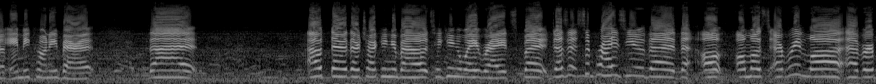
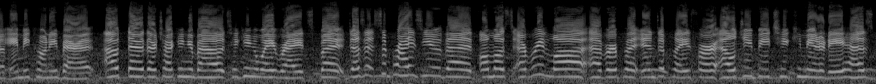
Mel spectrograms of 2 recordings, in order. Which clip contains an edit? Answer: second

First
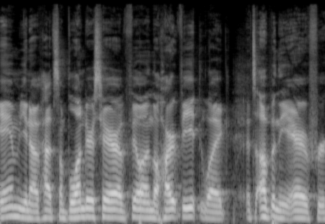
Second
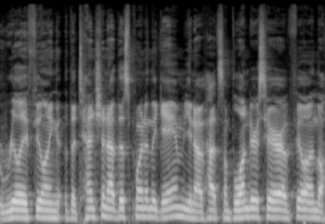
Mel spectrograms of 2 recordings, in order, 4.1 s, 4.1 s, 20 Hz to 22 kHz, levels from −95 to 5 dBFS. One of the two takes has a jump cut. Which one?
first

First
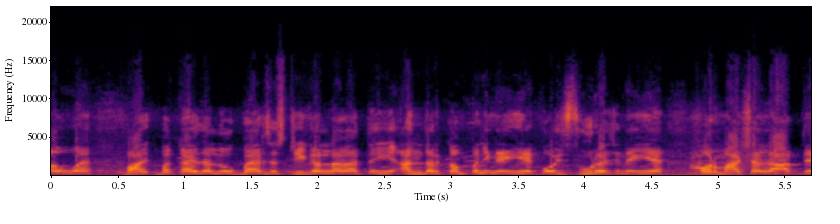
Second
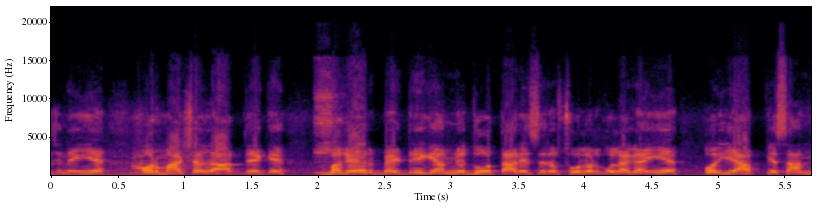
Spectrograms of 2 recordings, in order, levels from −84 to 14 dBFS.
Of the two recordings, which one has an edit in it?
first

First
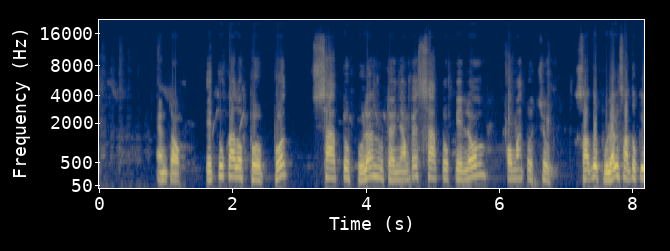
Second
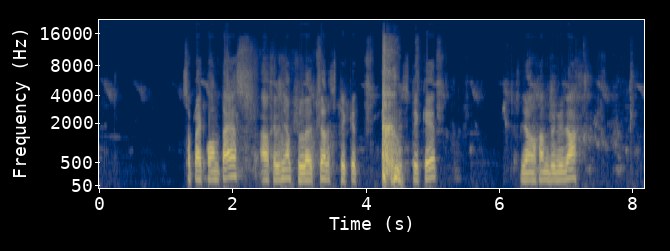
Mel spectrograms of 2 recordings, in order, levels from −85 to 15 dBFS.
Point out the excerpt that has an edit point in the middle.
first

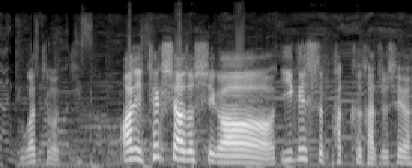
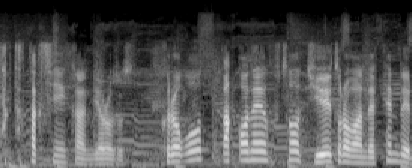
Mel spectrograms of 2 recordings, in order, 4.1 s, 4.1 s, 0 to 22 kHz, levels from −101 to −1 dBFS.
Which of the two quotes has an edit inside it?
first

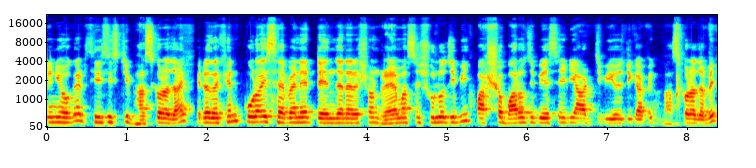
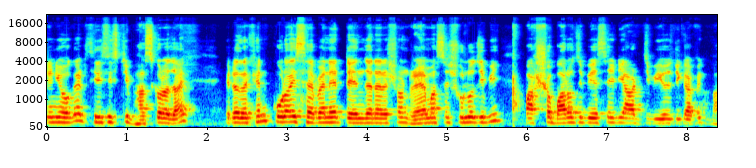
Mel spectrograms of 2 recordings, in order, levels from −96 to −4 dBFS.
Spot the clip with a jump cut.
first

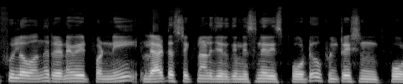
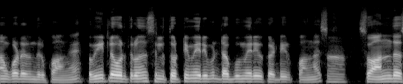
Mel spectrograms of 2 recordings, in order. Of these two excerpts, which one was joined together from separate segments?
second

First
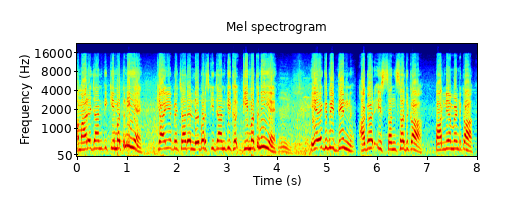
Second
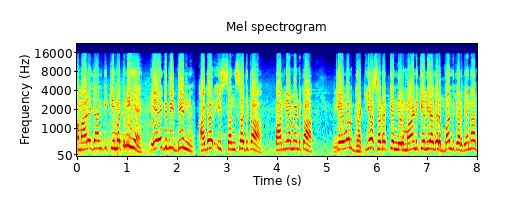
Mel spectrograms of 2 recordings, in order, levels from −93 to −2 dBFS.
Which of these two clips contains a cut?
second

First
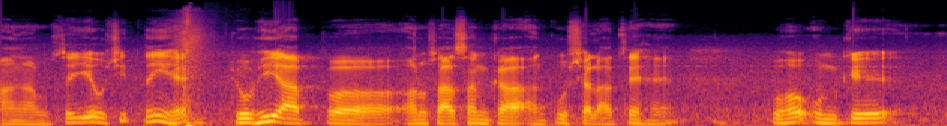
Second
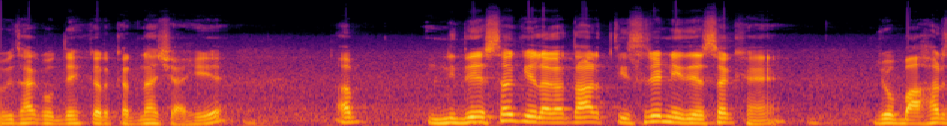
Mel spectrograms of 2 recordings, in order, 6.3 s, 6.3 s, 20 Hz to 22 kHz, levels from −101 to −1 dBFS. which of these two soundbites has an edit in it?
first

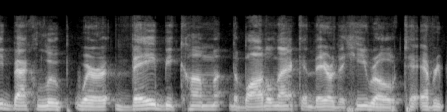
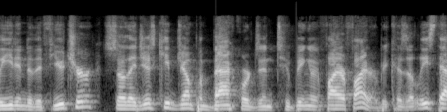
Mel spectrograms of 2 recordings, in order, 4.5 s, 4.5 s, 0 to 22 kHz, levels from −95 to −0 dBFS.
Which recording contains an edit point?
second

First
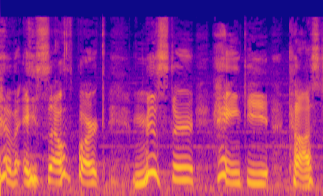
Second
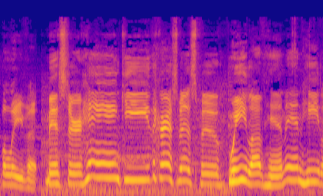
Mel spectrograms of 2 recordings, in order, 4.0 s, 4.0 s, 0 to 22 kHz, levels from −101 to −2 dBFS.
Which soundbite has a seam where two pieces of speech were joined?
second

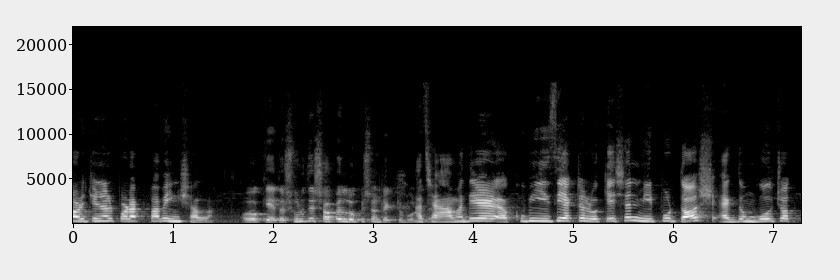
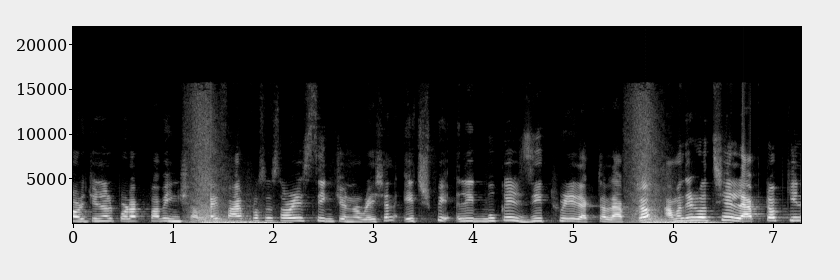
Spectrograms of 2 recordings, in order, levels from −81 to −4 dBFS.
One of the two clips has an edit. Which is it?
second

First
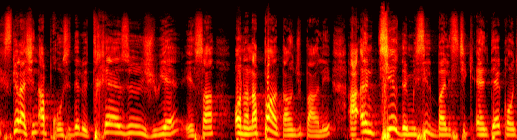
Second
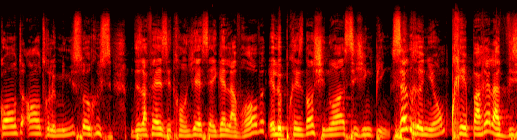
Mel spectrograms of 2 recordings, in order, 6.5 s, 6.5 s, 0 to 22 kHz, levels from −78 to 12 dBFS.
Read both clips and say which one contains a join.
second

